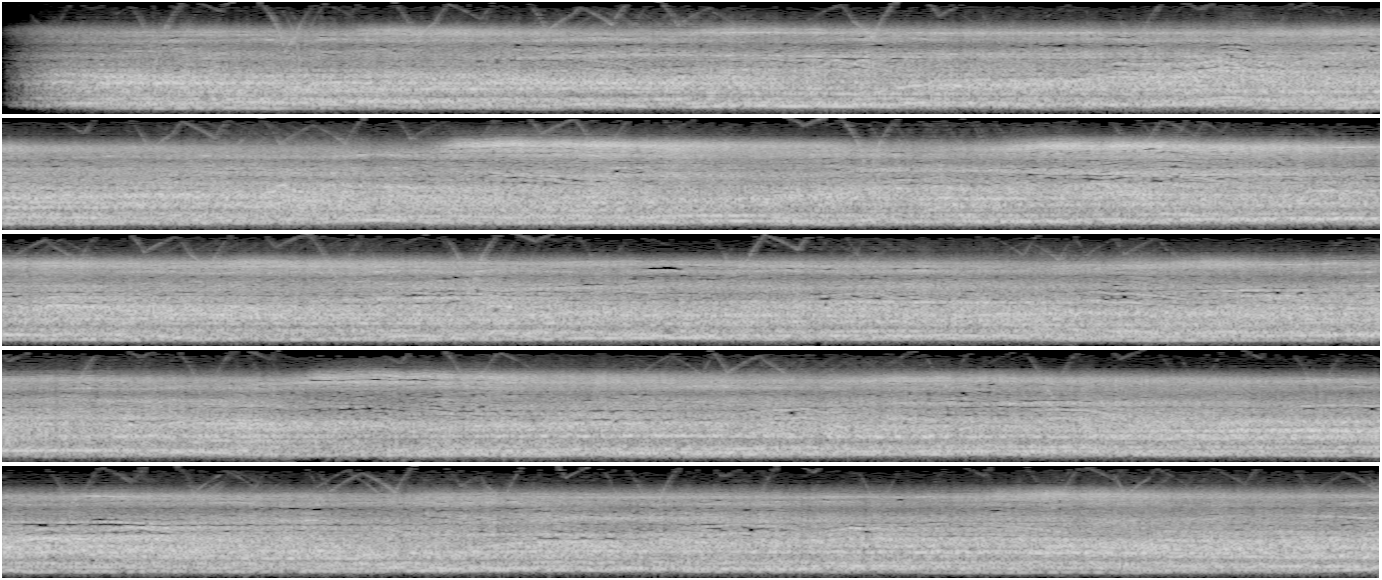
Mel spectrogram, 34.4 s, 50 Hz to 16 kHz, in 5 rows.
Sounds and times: creepy tonal singing in the background 0:00.0 - 0:34.4

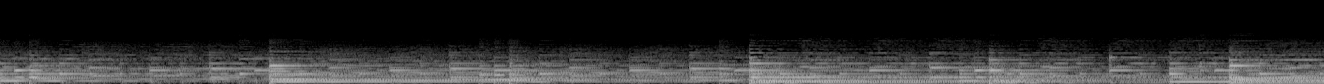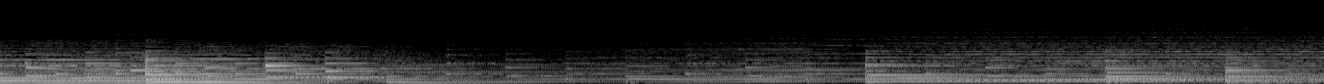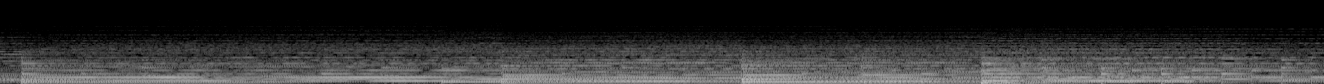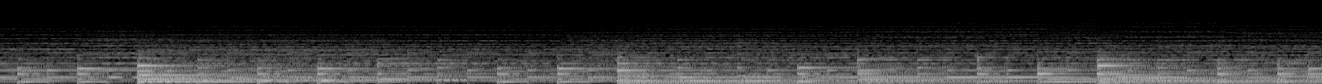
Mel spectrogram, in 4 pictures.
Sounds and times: piano song 0:00.0 - 0:52.9

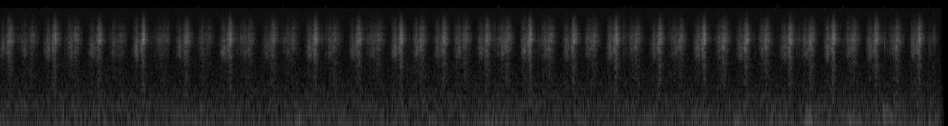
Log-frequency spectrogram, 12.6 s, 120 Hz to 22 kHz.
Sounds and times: shaker 0:00.0 - 0:12.6

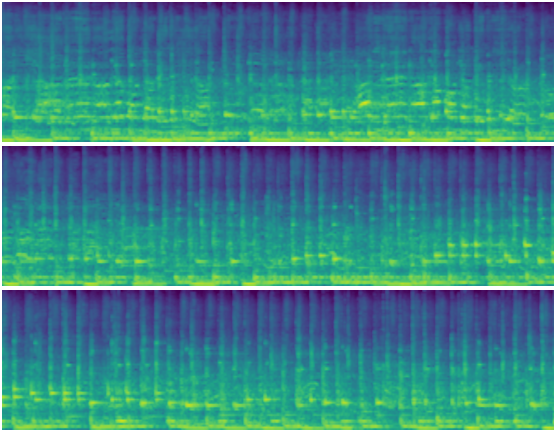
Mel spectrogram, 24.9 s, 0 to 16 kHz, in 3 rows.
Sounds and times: marimba 0:00.0 - 0:24.8

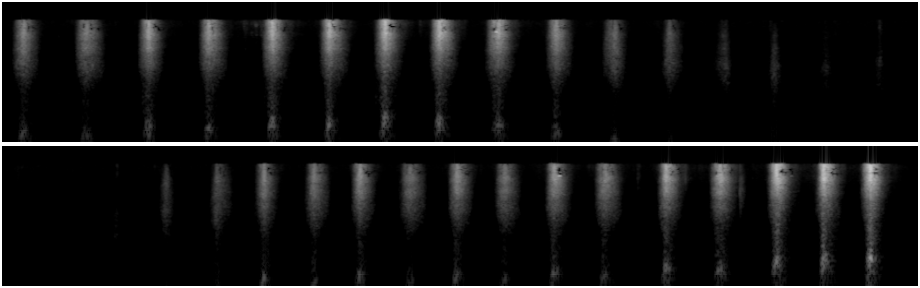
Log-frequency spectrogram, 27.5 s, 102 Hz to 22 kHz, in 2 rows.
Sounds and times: swang a straw broom 0:06.5 - 0:07.6
swang a straw broom 0:19.8 - 0:23.0
swang a straw broom 0:23.6 - 0:27.0

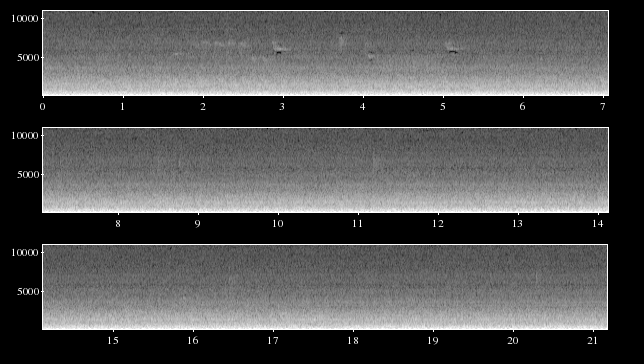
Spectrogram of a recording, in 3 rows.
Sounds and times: engine running idle 0:00.0 - 0:21.1
two passenger trains pass 0:04.9 - 0:21.1

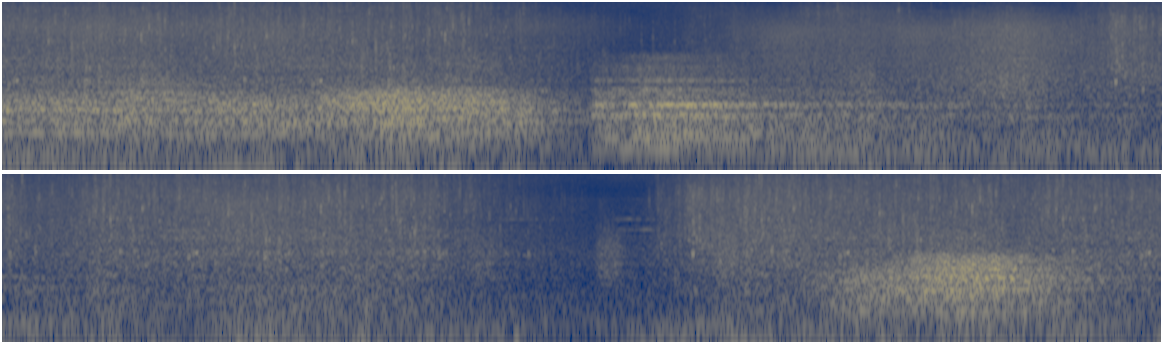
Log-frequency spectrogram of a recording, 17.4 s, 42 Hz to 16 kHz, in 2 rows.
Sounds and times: Wind 0:00.0 - 0:17.3
Drone 0:04.3 - 0:08.4

